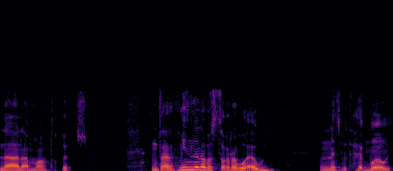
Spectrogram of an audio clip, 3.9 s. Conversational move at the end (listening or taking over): listening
